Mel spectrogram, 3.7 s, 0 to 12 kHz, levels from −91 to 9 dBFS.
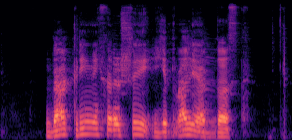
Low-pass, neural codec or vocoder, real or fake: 10.8 kHz; codec, 44.1 kHz, 1.7 kbps, Pupu-Codec; fake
